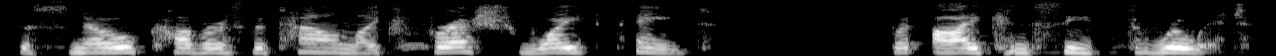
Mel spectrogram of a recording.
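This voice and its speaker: A woman's voice: medium pitch, dry recording, close to an everyday voice. A woman playing an earnest young small-town heroine telling her story in a romance comic reading, on dull lo-fi audio.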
